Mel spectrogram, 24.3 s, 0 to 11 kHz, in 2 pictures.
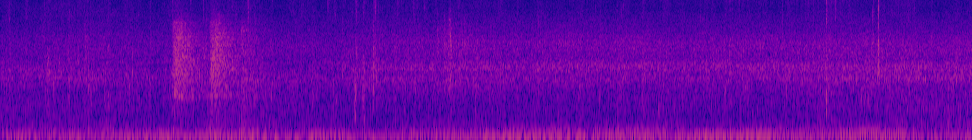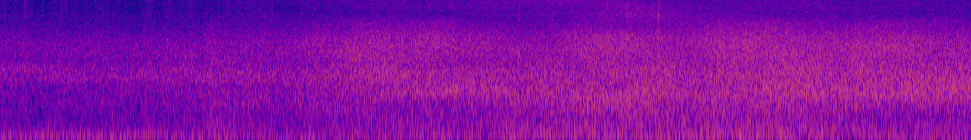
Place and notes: Ascolto il tuo cuore, città. I listen to your heart, city. Chapter CLXIV - Sunday transect NW in Torino in the time of COVID19: Soundwalk
"Sunday transect NW in Torino in the time of COVID19": Soundwalk
Chapter CLXIV of Ascolto il tuo cuore, città. I listen to your heart, city
Sunday, March 28st 2021. One way walk to a borderline “far destination”: a transect direction NorthFirst day of summer hour on 2021. One year and eighteen days after emergency disposition due to the epidemic of COVID19.
Start at 2:22 p.m. end at 3:33 p.m. duration of recording 01:11:10.
The entire path is associated with a synchronized GPS track recorded in the (kmz, kml, gpx) files downloadable here:
Piemonte, Italia, 28 March 2021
